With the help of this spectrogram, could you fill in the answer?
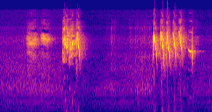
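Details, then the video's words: Kapas tembak, a bulbul, on a songbird-training master track. Two soft whistles lead into a quick rattle of notes, then a run of six fast descending chirps after a short pause. "Masteran Burung Kapas Tembak Suara Rapat Nembak Nembak"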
